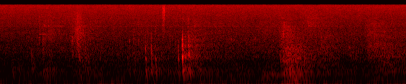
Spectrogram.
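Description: Footsteps tread on a wooden floor.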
